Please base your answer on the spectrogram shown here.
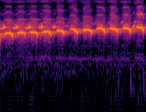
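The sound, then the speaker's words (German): A man, a farmer from Palling in Bavaria, Germany, and European bird-call imitation champion, whistles an imitation of a common kestrel's call: a rapid, even series of about eight or nine shrill, piercing notes, fairly loud, with no other sounds. “Oder den Turmfalken.”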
